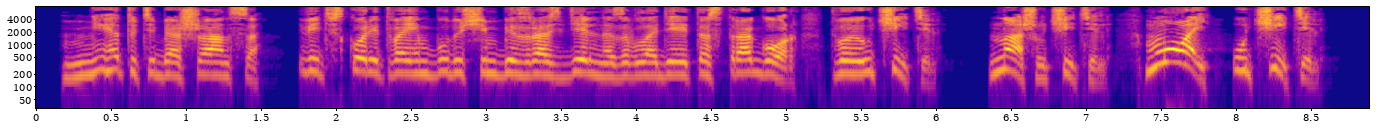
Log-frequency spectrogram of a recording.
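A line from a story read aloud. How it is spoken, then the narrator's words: Sudden shout. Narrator (Russian): вдруг выкрикнул он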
